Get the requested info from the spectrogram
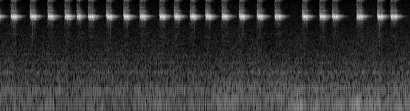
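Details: Night crickets give a run of clipped, high-pitched chirps at roughly three per second, briefly pausing near the six-second mark before resuming the even pulsing.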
